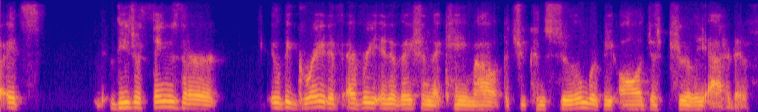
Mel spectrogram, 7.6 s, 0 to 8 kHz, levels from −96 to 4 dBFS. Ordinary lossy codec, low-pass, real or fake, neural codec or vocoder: Opus, 16 kbps; 7.2 kHz; fake; codec, 16 kHz, 8 kbps, FreqCodec, smaller model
